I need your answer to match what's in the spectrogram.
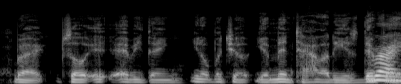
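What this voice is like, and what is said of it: Usual voice. Nothing is said of it.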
